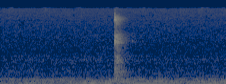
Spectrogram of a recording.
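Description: Near silence with a low steady hum, broken by a single short, sharp click just over a second in.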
